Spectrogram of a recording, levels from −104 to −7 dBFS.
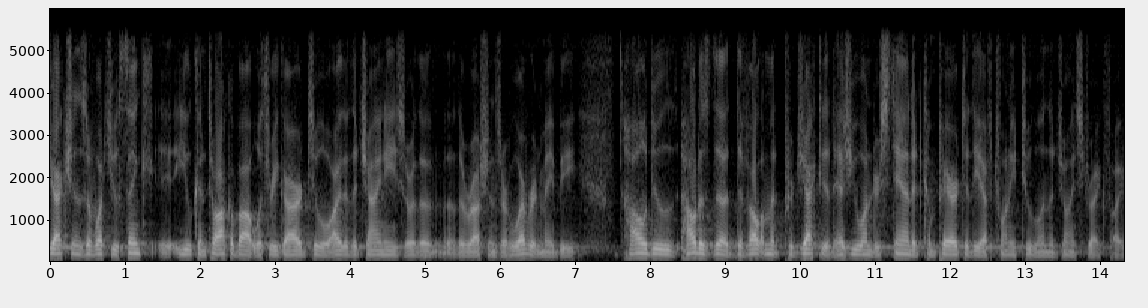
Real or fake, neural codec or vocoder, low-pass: real; none; 5.4 kHz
